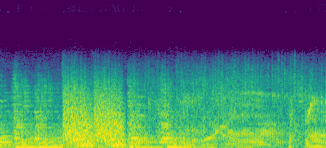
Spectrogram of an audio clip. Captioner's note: gunshots firing; tense music; gorilla grunting; tense music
